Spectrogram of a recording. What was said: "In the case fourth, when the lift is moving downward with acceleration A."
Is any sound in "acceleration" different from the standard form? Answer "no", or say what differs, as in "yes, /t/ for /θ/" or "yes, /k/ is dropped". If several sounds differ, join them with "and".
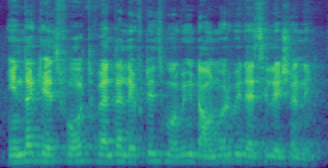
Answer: yes, /k/ is dropped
